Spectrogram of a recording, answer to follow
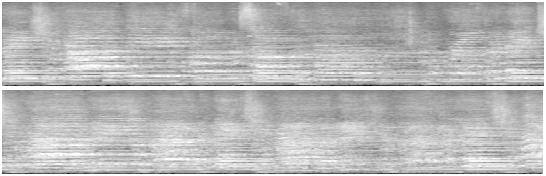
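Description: Church chancel choir singing an anthem in several voice parts, holding long chords that change every second or so.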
